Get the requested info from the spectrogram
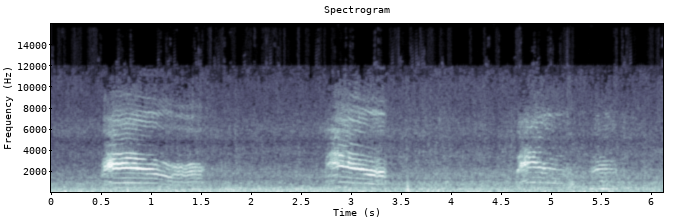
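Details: Orange cat meowing three times, each meow a bright harmonic rising-then-falling cry about two seconds apart, the last one softer and split in two; steady low background hiss.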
